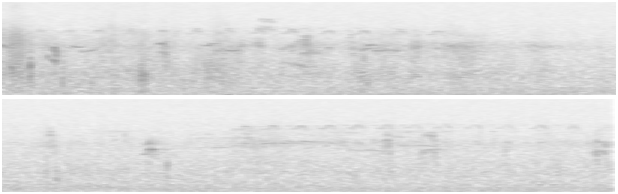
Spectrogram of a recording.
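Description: Songbirds chirping and trilling over a faint, steady outdoor background, with a repeating high trill in the second half.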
